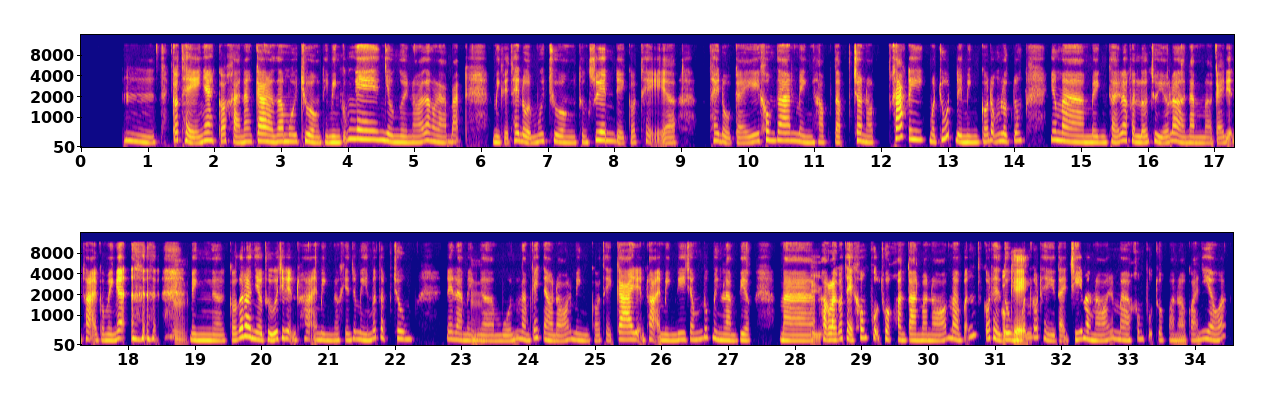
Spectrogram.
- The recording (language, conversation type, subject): Vietnamese, advice, Làm thế nào để duy trì sự tập trung lâu hơn khi học hoặc làm việc?
- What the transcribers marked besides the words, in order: tapping; chuckle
